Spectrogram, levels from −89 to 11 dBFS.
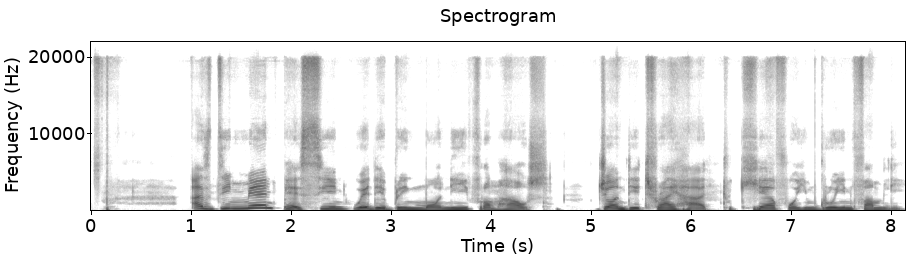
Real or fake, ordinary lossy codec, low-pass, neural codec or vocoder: fake; none; none; autoencoder, 48 kHz, 128 numbers a frame, DAC-VAE, trained on Japanese speech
